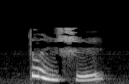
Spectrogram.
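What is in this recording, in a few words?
"顿时", Mandarin Chinese; chinese flashcards; hsk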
